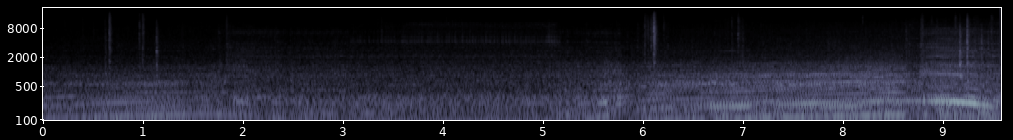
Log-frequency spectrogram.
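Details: 2010 Volvo XC70 T6, 286 hp: low droning hum with rising and falling tones on acceleration and lift-off, sounding as if something is about to break off; cause unknown.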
